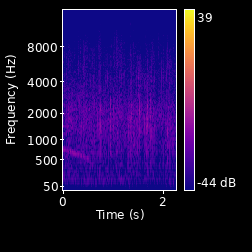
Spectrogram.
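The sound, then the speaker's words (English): An audience bursts into steady applause for the speaker's 44-year marriage, a dense, even patter of many hands clapping at once that holds for a couple of seconds without anyone speaking over it. “Somebody needs to applaud that the old guy got it right.”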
